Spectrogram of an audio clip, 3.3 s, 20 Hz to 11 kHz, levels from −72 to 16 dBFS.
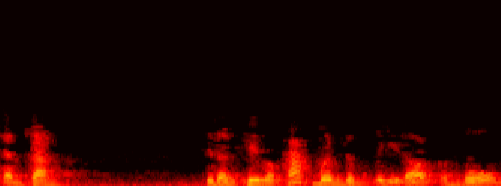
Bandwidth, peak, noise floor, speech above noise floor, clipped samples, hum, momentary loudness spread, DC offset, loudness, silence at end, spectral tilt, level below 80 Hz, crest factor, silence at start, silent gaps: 4.3 kHz; -8 dBFS; -48 dBFS; 24 dB; under 0.1%; none; 5 LU; under 0.1%; -24 LUFS; 0 s; -11.5 dB/octave; -56 dBFS; 18 dB; 0 s; none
